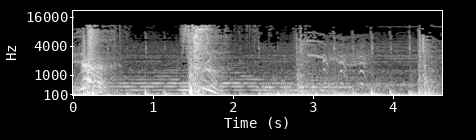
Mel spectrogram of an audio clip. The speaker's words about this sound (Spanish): Barron destroza la puerta.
